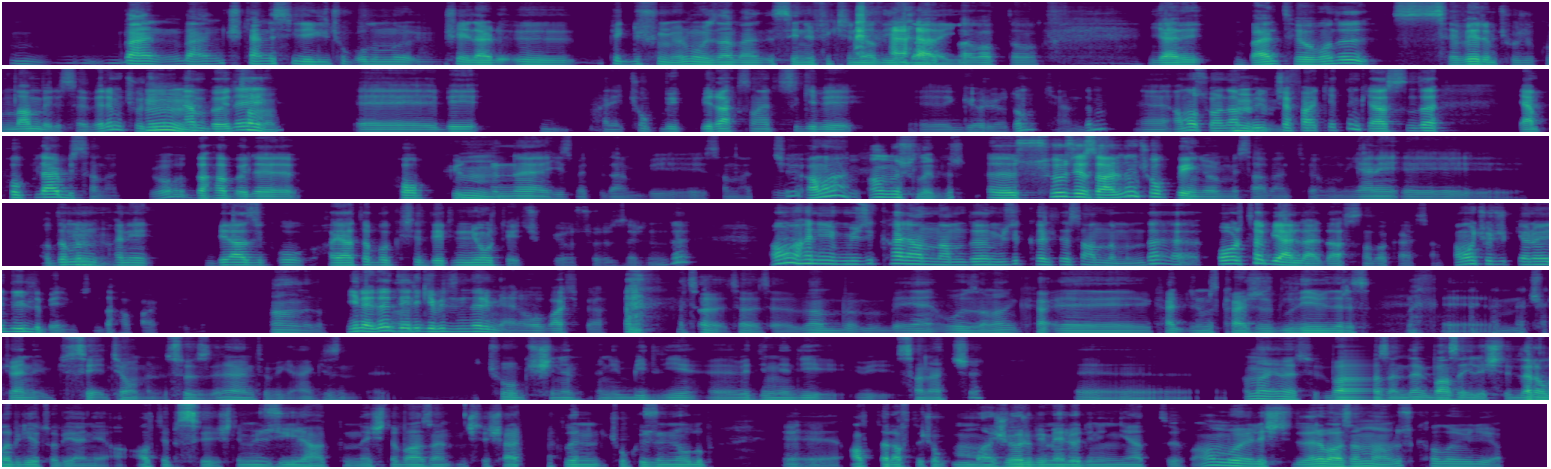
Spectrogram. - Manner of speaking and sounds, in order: tapping; chuckle; unintelligible speech; chuckle; chuckle
- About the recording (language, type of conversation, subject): Turkish, podcast, Müzik dinlerken ruh halin nasıl değişir?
